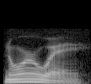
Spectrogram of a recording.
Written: Norway

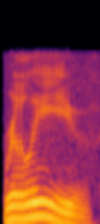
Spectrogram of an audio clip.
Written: relieve

